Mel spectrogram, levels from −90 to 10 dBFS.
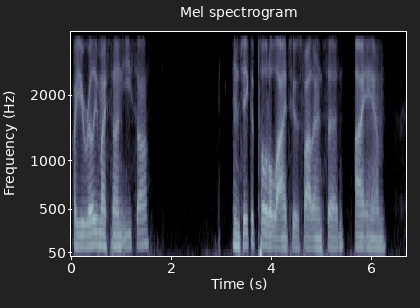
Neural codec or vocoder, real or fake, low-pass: none; real; 3.6 kHz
